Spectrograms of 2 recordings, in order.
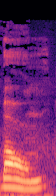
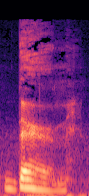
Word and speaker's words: Böhm: And now he gives his name the American pronunciation of Böhm, rather than the German Böhm.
